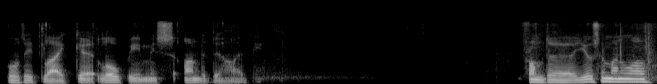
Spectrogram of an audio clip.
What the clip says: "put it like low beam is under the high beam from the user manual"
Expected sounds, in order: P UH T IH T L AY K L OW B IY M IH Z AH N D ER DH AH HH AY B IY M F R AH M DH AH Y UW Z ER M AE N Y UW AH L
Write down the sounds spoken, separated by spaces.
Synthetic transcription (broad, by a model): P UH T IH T L AY K L OW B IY M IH S AH N D ER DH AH HH AY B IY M F R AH M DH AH Y UW S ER M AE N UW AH L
